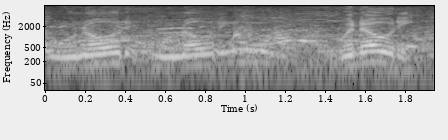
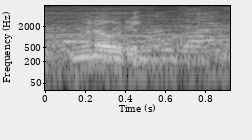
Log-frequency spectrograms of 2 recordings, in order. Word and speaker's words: Winodi: Mack, How do you pronounce our starting quarterback? Winodi. Yeah. Winodi. Yes.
